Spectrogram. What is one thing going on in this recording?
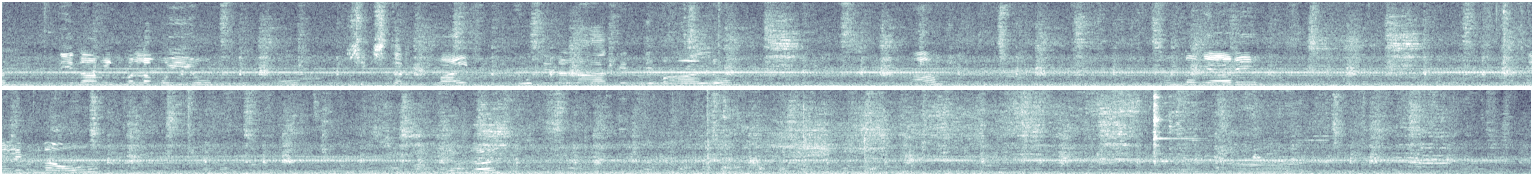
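A boat's engine drones steadily and deeply throughout.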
